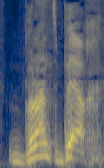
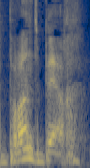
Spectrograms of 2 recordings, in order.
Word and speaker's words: Brandberg: amethyst we are having some brandberg bruntberg that's how you say it it's bruntberg it means burnt mountain yep that's because when the sun is coming down it looks burnt yeah okey-dokey which one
